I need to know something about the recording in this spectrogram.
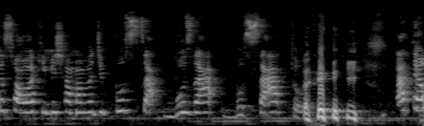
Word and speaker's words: Busato: duas consonantes ali, consoantes, o S tem o som de Z, né? Então é Busato, gente.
